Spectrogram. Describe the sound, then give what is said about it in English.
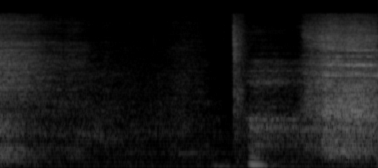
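A deep breath drawn in, heard alone as a soft airy rush that swells and holds through the final half second, preceded by a few faint brief sounds. “Just, like, sitting there and just, like, taking that nice deep breath in”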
